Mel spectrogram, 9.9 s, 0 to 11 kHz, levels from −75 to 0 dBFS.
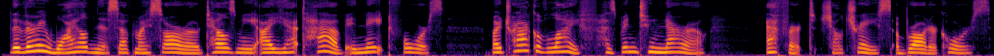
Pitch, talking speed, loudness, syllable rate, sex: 235 Hz, 165 wpm, -19 LUFS, 4.5 syllables/s, female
